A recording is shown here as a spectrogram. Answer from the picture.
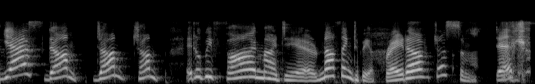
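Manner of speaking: high-pitched, coaxing character voice; Larkin. Acted. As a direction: urge them on in a high, swooping voice. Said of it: "Larkin says".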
